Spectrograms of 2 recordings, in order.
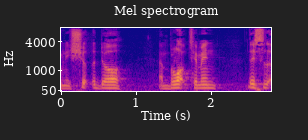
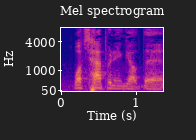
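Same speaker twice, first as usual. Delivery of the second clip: very wise, sage-like, lower voice; 4 semitones lower than usual. Retelling how a Gorgonite speaks to a little boy, in a very wise voice. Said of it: "it's a dead wise voice".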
